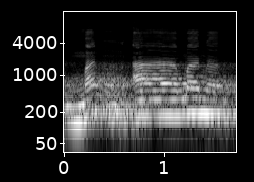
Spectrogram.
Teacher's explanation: nun mati bertemu hamzah, harus dijelaskan, jelas, terang, tidak didengungkan, tidak ditahan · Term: izhar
